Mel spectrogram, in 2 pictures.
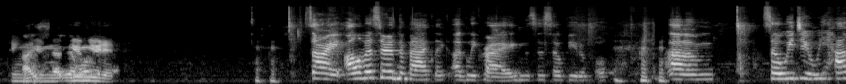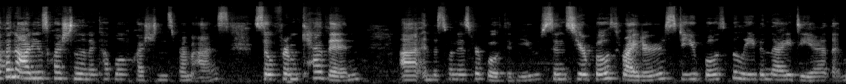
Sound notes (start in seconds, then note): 6.0 soft chuckle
